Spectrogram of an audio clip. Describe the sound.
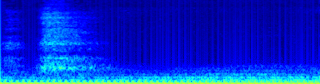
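During a prison tour, a voice imitates a breathing noise: one short, sharp, clear breathy inhale near the start, then a steady low hum continues to the end.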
